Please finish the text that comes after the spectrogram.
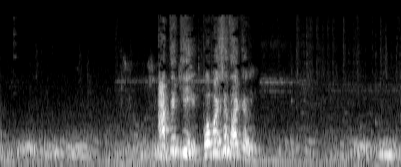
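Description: Pigeons coo softly and steadily in the background while someone speaks over them at close range.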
